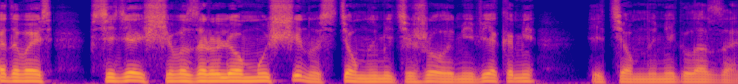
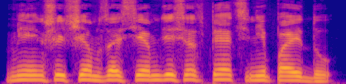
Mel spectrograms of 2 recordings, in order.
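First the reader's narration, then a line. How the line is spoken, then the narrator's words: Indifferent thin voice. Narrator (Russian): сказала она равнодушно тонким голосом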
